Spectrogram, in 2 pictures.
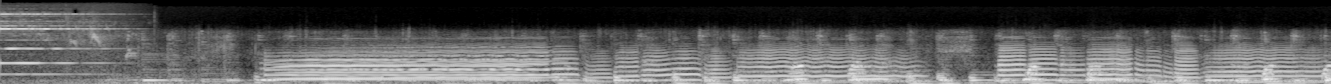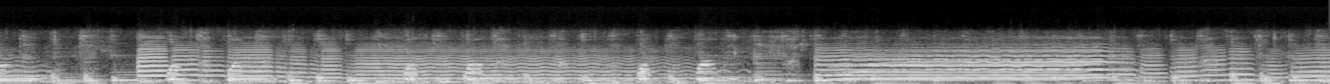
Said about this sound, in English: It has nothing to do with plants, but it is really cool because it's an instrumental track, but it's only using guitar and voices.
